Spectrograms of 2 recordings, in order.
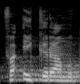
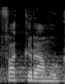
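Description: First: The glottal stop before ikramuka is kept. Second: The glottal stop is dropped, merging into fakramuka. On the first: The speaker calls it right. "എന്ന് തന്നെ പറയണം" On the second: The speaker calls it wrong. "എന്ന് പറയൂല"

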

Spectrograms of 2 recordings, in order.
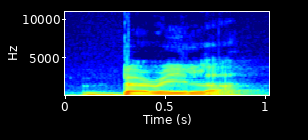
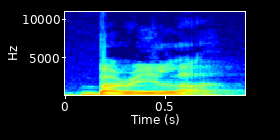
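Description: No difference in how they are said.

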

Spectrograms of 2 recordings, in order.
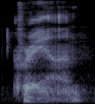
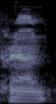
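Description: First: The word is said in full with two syllables. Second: The word is squeezed into one syllable. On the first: "but crayon" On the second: "if I thought about it and I said it really fast, I'd probably say crown"

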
